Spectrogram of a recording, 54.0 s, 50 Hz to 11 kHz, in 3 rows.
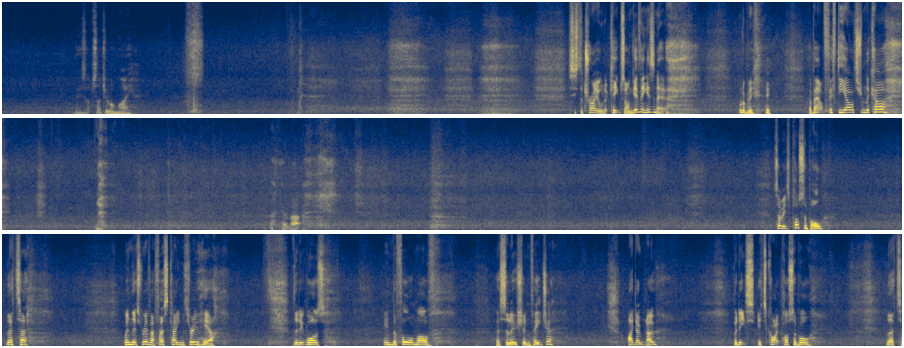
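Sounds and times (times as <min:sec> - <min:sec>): river rushing: 0:00.0 - 0:54.0
person breathing close to microphone: 0:03.6 - 0:04.1, 0:05.7 - 0:11.4, 0:13.3 - 0:14.8, 0:17.7 - 0:21.9.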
